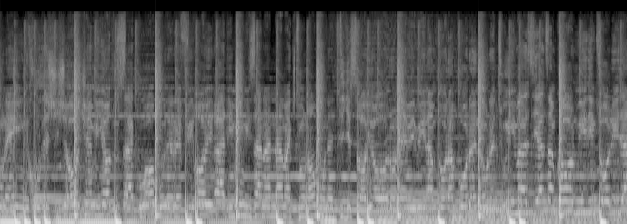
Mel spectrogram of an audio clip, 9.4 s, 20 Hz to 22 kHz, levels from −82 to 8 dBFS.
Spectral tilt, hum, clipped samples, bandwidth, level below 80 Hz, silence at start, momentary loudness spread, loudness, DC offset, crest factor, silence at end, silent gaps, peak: -5.5 dB/octave; none; under 0.1%; 17.5 kHz; -14 dBFS; 0 s; 6 LU; -13 LUFS; under 0.1%; 10 dB; 0 s; none; 0 dBFS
